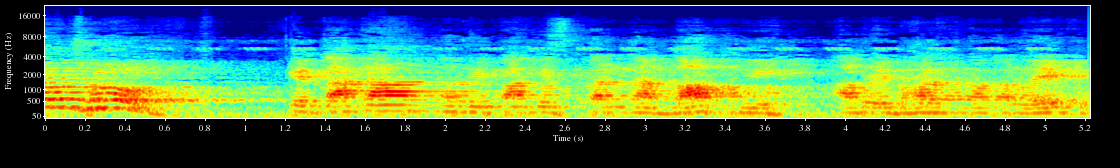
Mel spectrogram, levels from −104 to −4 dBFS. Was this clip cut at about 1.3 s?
no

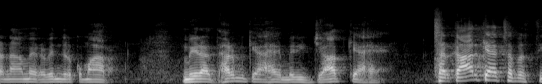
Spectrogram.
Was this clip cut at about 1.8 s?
no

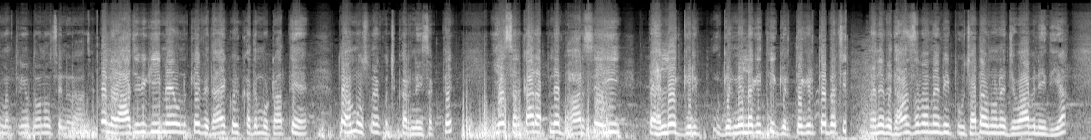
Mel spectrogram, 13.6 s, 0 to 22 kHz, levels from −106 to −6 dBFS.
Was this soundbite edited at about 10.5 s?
yes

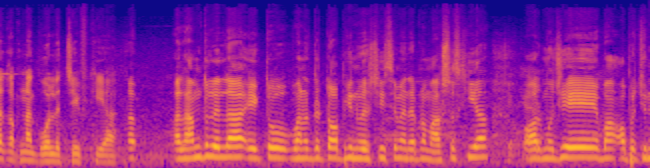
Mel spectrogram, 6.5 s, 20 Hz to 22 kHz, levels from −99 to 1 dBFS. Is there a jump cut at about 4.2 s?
no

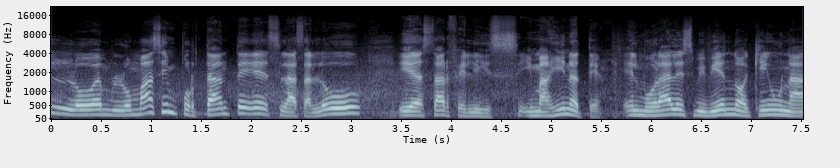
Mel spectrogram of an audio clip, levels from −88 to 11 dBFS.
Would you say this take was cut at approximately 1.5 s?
no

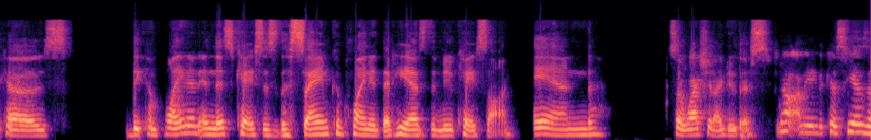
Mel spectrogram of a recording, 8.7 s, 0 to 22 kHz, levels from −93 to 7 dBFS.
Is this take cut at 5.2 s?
yes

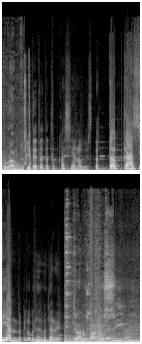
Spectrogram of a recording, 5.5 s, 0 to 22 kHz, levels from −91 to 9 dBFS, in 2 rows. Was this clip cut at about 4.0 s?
yes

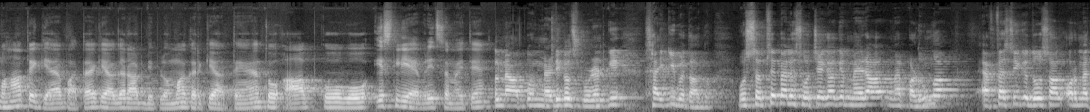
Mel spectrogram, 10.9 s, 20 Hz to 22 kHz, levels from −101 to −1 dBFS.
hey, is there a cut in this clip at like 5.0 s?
yes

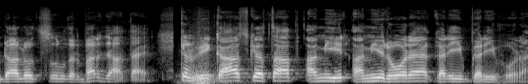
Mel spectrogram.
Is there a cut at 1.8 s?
yes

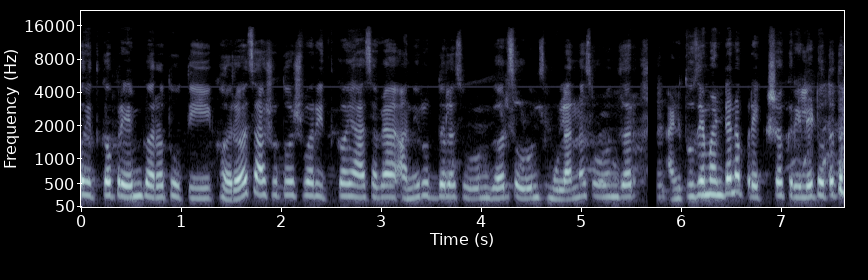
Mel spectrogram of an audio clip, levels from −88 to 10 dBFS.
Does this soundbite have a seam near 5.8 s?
yes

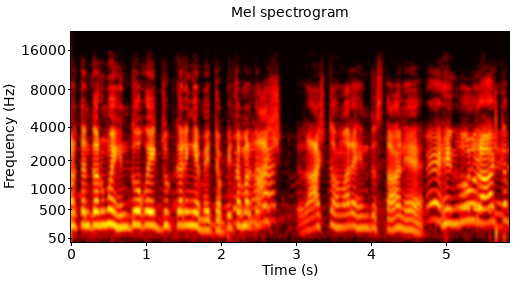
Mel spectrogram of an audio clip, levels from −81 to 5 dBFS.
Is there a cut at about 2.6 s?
yes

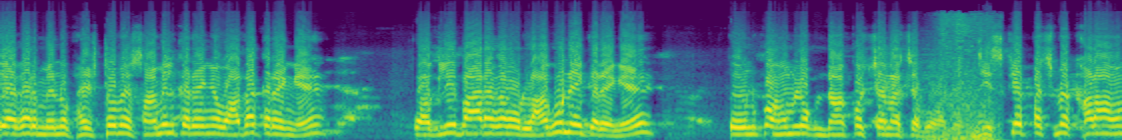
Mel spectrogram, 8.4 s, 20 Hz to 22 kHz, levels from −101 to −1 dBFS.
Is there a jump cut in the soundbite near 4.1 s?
no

